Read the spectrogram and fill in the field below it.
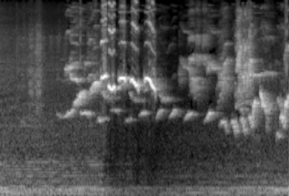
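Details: Orange-headed thrush in song. Soft rising whistles lead into four loud, ringing notes repeated in quick succession, followed by a tangle of quieter high twitters. A constant low hum runs throughout.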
